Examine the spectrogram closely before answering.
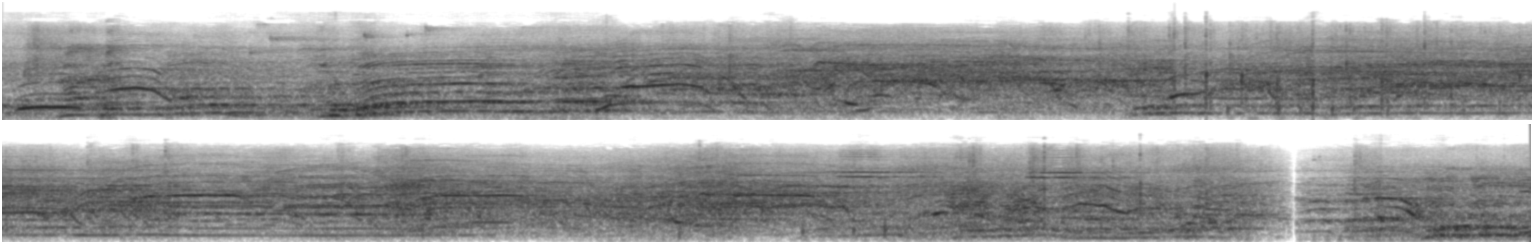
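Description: A large crowd of young people shouts and cheers loudly.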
